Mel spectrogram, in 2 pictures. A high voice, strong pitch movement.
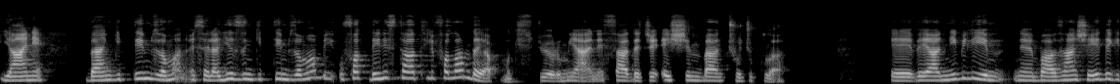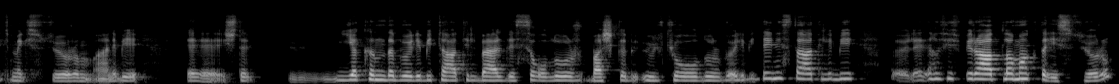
Yes: high, 205 Hz; wide, 5.7 semitones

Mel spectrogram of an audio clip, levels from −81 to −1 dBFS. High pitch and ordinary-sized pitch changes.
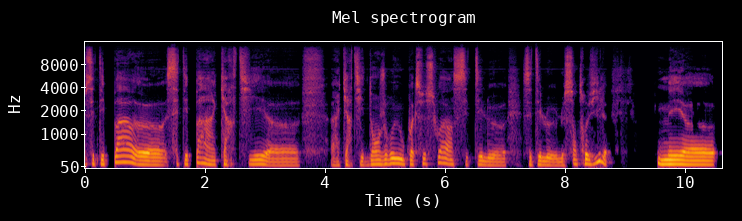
No: low, 120 Hz; average, 3.2 semitones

